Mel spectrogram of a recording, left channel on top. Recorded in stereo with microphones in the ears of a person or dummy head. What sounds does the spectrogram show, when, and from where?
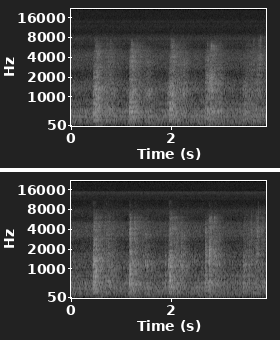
0.4 s footsteps: 75° right (ahead or behind), 7.5 m; by 3.9 s 80° right, 9.5 m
